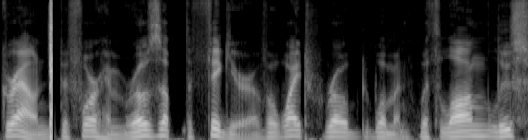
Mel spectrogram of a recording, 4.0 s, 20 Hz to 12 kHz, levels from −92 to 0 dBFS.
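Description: It's a speech recording with one wireless microphone squelch dropout early on, from 0.36 to 0.41 s. In that half-tenth of a second you get a quick swell of hiss as the radio link from the analogue FM transmitter fades. Then the receiver's squelch slams the output shut for about 27 ms, leaving a near-silent hole before the signal recovers and the speech comes back. It's short.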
